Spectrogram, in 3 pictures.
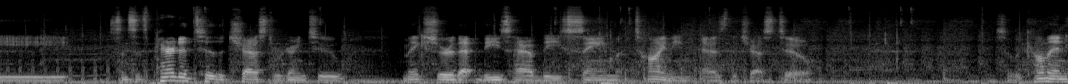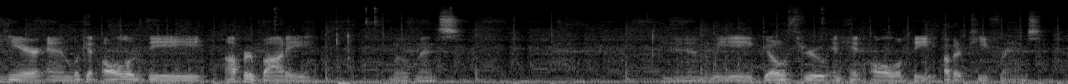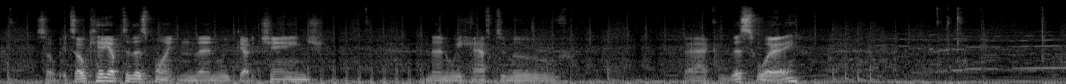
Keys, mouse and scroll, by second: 3.2-5.6 drag, 6.0 i, 7.1-8.5 drag, 8.8 i, 9.9-13.4 drag, 14.0 i, 15.2-18.9 drag, 21.5-25.0 drag, 28.5-30.7 shift+drag.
